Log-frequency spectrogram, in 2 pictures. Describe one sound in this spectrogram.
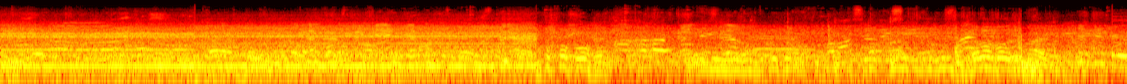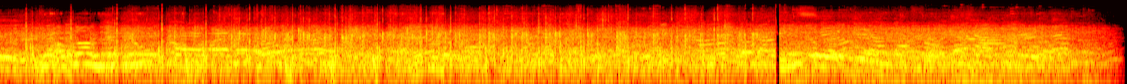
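A large crowd chatters and calls out outdoors.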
